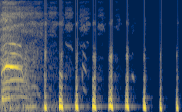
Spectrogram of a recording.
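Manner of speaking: real high laughing fit; big laugh. Real, not acted. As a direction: laugh long and high at yourself. Laughing at his own bad impression.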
